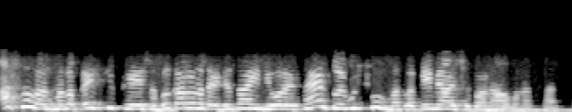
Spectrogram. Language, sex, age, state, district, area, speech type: Kashmiri, female, 18-30, Jammu and Kashmir, Budgam, rural, conversation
